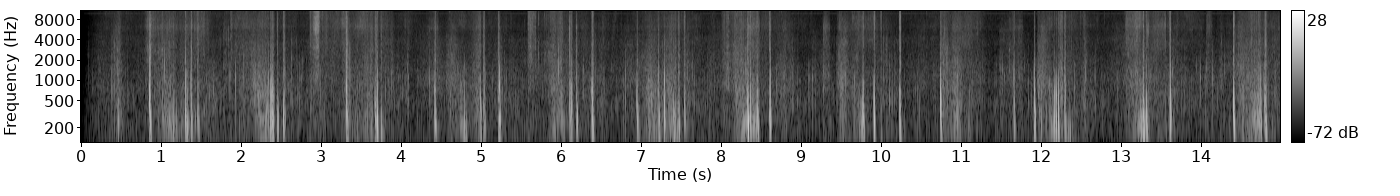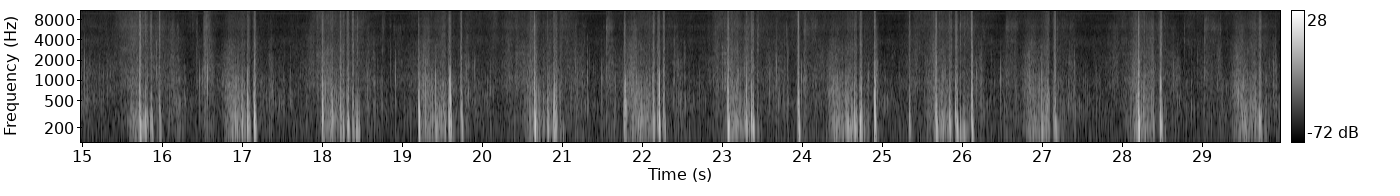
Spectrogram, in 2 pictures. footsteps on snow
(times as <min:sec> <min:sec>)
0:00.4 0:08.8, 0:17.9 0:18.5, 0:23.0 0:27.4, 0:28.0 0:29.9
